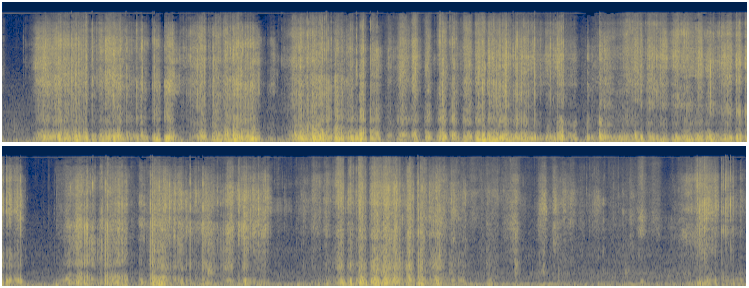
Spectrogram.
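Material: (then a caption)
Foam. Long nails scratch the green scouring side of a yellow foam kitchen sponge. The result is dense, rough rasping and crinkling bursts, bright and hissy over a low rumble. They come in several long runs separated by brief pauses and fade toward the end.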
